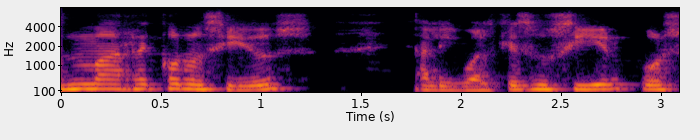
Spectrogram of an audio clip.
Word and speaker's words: Saussure: Y recuerden, he estado mirando algunos videos y Saussure es un nombre francés. Entonces es Saussure. ¿Ok? La pronunciación del nombre.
